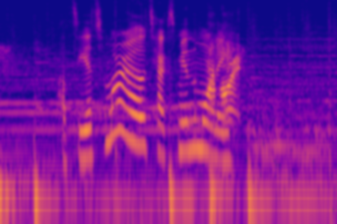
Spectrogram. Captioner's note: on phone; on phone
